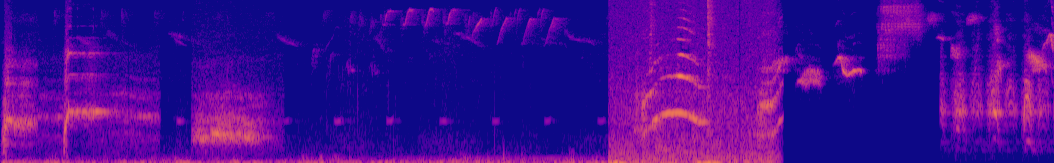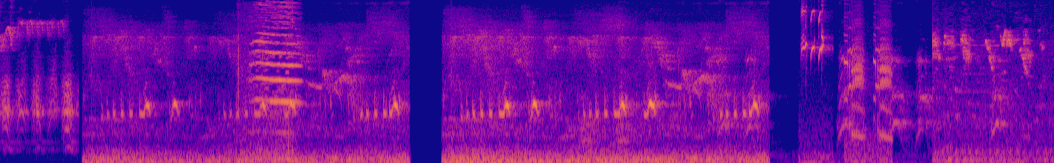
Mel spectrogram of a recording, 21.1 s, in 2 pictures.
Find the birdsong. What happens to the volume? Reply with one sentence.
The loudness of the birdsong goes up.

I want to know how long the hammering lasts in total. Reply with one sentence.
You can't hear the hammering here.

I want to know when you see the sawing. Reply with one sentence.
The sawing can be heard from 9.4 to 11.3 s.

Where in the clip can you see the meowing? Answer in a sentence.
The meowing can be heard from 6.0 to 7.8 s and from 12.9 to 13.6 s.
